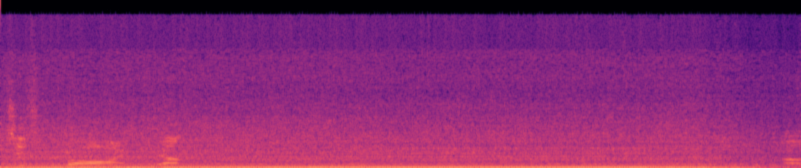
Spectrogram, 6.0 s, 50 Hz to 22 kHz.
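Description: A 1972 Dodge Challenger with a 426 HEMI engine runs with a loud, steady, throaty drone that holds even throughout, with a faint voice briefly in the background early on.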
